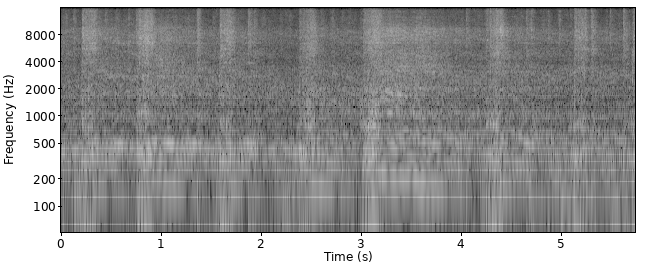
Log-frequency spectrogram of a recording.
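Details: Yamaha TZR 250 3XV 1990s twin two-stroke, first start after wreck-to-runner rebuild, in neutral: revs up and drops back cleanly to a smooth idle, no knocks or rattles, some smoke; healthy running.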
